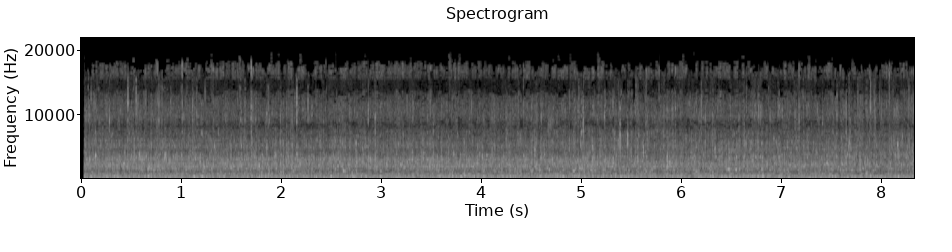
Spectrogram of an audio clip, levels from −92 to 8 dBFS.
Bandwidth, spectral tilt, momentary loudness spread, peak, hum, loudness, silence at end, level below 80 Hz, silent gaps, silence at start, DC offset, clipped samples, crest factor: 19.5 kHz; -3 dB/octave; 1 LU; -16 dBFS; none; -34 LUFS; 0 s; -46 dBFS; none; 0 s; under 0.1%; under 0.1%; 20 dB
